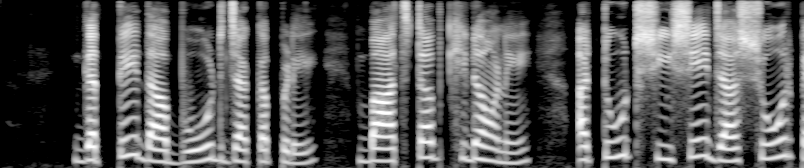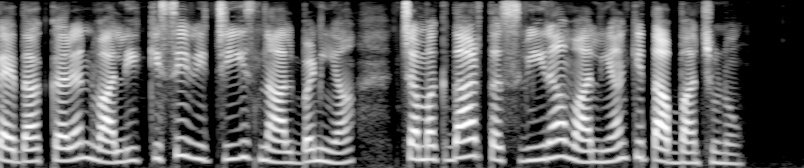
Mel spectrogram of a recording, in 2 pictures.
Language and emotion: Punjabi, neutral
